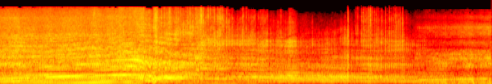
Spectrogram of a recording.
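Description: A sports car accelerates hard past, its engine note dropping as it goes by.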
